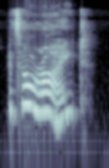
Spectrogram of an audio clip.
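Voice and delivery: lightly voiced small girl. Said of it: "said a voice at her side".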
